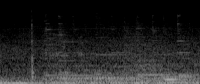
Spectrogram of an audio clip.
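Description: Steady road rumble inside a moving van, with faint music under it and a single click about a third of a second in.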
